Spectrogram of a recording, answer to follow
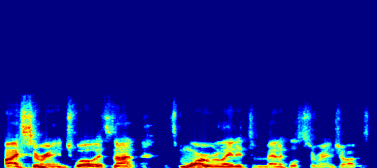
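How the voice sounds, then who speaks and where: A man speaking as a poet in an interview, reflective and measured in his manner. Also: mid-range voice, lively intonation, sharp tone, rough recording. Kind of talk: interview answers and poetry reading.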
